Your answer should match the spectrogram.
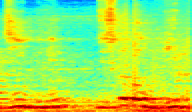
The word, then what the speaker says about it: Ghibli: कर रहा है लेकिन लोग इसका उच्चारण गलत कर रहे हैं य गबली नहीं जीबली होता है लेकिन यह कोई बड़ा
